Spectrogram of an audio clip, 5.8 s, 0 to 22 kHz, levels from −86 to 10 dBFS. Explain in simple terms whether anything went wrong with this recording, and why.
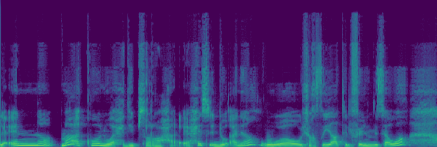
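Opus compression, throughout the clip: the speech sounds rough and grainy, with a noisy fizz over it, though the treble stays present. This is likely the Opus codec squeezing the file hard and filling parts it lacked room for with noise-like sound.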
